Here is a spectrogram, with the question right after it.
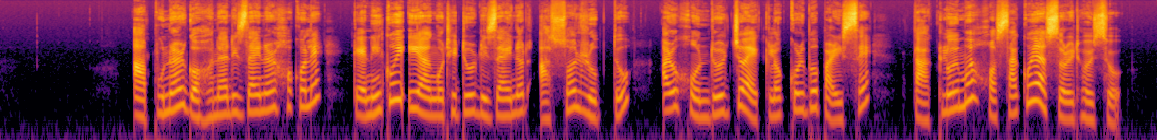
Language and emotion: Assamese, surprised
